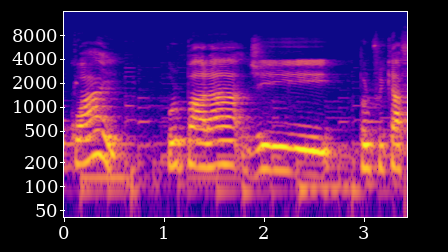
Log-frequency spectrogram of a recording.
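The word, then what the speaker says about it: Khwai: E em algum lugar falava desse, dessa reserva chamada Kwai, que se escreve K-W-A-I, não é isso? – Não. – Não, errei. K K-H-W-A-I. – Quai.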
